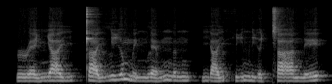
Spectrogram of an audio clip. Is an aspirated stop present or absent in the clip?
absent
